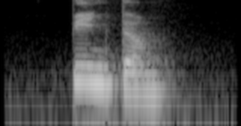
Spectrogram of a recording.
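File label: "пиньтӧм", Komi, female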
